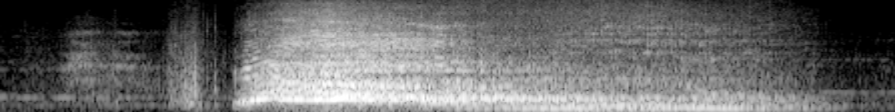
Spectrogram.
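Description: A Predator's roar from the film's creature sound design: a loud, rough bellow that bursts in suddenly about a second in, drops in pitch, then slowly fades toward the end.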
